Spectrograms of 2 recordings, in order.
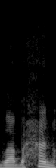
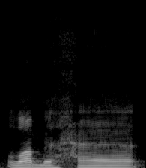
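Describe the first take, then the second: First: The word ends with an n sound. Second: The word ends with a long a vowel. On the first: The reading continues on without stopping. "اگر ادامه بدیم ضبحا خوانده میشه" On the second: The reader stops at this word. "وقتی که بخوایم توقف بکنیم چی میشه؟ میشه ضبحا"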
